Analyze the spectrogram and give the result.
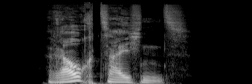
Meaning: genitive singular of Rauchzeichen
- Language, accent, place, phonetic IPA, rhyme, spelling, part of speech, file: German, Germany, Berlin, [ˈʁaʊ̯xˌt͡saɪ̯çn̩s], -aʊ̯xt͡saɪ̯çn̩s, Rauchzeichens, noun, De-Rauchzeichens.ogg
